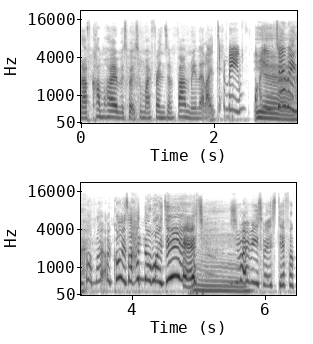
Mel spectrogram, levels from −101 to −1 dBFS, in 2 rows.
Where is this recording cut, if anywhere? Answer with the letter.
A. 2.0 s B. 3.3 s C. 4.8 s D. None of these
D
